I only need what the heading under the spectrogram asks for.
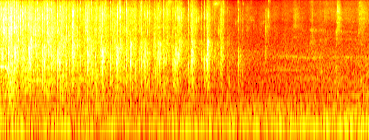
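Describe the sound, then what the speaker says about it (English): Applause from an audience at a memorial event, many hands clapping in a dense patter that gradually thins and fades, with a voice faintly audible underneath. "One more round of applause for all our student speakers"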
